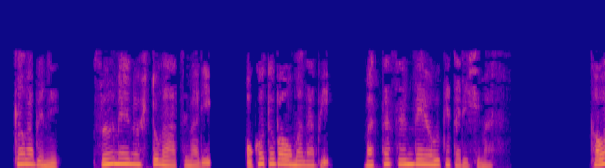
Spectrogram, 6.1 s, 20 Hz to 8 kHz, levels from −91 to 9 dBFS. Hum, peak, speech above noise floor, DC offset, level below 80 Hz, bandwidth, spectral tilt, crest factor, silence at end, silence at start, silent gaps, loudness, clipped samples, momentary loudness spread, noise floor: none; -14 dBFS; over 63 dB; under 0.1%; -68 dBFS; 5.8 kHz; -11.5 dB/octave; 14 dB; 0 s; 0.15 s; 0.61-0.92 s, 2.11-2.44 s, 3.32-3.62 s, 5.13-5.89 s; -28 LUFS; under 0.1%; 13 LU; under -90 dBFS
